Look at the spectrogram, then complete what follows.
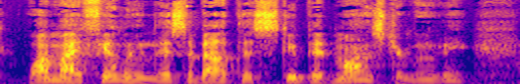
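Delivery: ordinary talk, nothing marked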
